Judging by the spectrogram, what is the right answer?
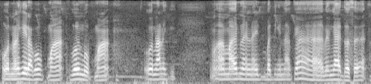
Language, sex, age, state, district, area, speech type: Tamil, female, 60+, Tamil Nadu, Thanjavur, rural, spontaneous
